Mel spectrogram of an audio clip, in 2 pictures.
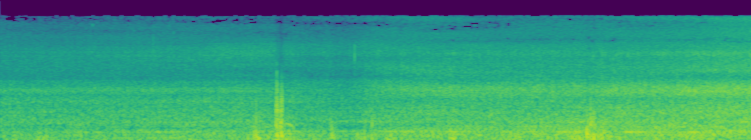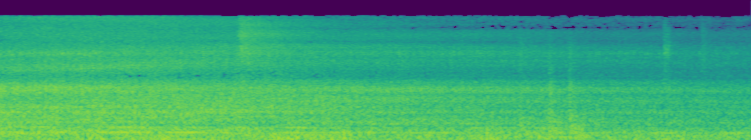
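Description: Network Rail Windhoff multi-purpose vehicle and its wagons passing close by through a station. Its diesel engines hum steadily under the rumble and clatter of wheels on the rails, with a couple of sharp knocks early on. The noise swells to a peak in the middle as the wagons go past, then eases.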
